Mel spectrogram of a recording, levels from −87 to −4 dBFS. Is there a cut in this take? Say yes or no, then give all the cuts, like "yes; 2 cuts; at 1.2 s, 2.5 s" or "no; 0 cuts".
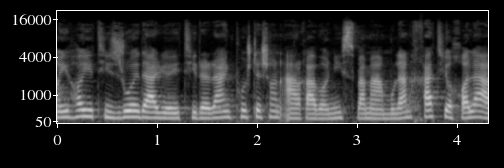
no; 0 cuts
